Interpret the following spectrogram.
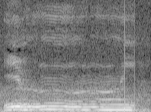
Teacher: Inni dengung 2 harakat, panjang tu 4 harakat. Inni 2 harakat, dengung mesti 2 harakat. Ini ni tu sebab ada panjang macam ini, maka dipanjanglah 4 harakat.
